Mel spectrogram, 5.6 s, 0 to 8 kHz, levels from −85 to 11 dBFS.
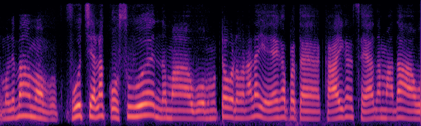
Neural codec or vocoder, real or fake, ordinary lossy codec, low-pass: codec, 16 kHz in and 24 kHz out, 0.9 kbps, LongCat-Audio-Codec, fine tuned four codebook decoder; fake; none; 7.2 kHz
